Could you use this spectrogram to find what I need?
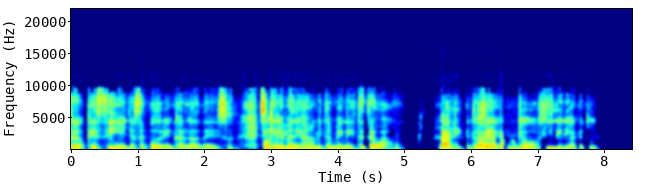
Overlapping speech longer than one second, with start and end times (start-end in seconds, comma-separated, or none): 5.9-7.3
